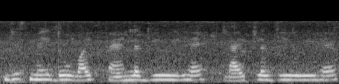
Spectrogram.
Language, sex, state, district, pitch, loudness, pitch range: Hindi, female, Chhattisgarh, Raipur, 205 Hz, -14 LUFS, 200-210 Hz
